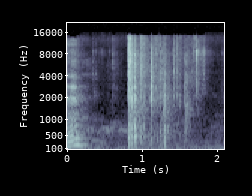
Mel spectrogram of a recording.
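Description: Dry rolled oats crackling and rustling under fingertips as they are pressed into a metal muffin tin cup, in a short cluster of crackles about a second in.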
